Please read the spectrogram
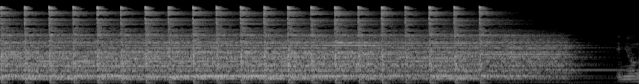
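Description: Zildjian cymbal struck with a wooden drumstick in a steady stream of strokes, about four a second, played with the push-pull wrist technique. The strokes stop about five seconds in and the cymbal's ring fades out.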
